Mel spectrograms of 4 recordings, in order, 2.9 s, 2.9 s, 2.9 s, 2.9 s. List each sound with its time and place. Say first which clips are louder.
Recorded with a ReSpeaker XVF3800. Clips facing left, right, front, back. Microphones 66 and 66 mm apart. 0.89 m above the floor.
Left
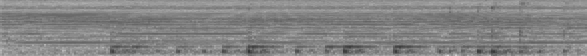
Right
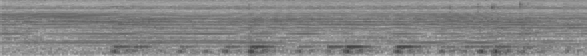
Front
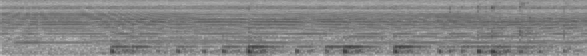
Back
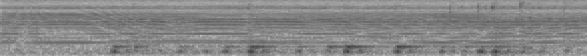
0.6 s dishes clattering: left 2 dB, front 3 dB; 45° left, 7 m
